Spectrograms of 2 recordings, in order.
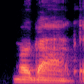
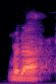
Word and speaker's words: Murdaugh: Murdoch. It's like a K. It's Okay, Murdaugh.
